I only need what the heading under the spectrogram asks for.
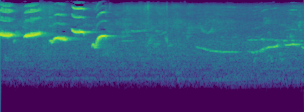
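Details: White-rumped shama from Sumatra, natural sound used to prompt other shamas to sing: a rapid run of loud, clear whistled notes sliding up and down, then softer, longer slurred whistles trailing off.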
